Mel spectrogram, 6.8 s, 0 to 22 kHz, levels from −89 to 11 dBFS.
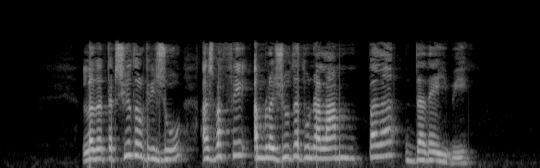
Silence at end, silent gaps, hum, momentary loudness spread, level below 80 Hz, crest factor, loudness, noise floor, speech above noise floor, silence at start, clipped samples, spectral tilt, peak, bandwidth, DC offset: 0.9 s; none; none; 8 LU; -60 dBFS; 22 dB; -25 LUFS; -76 dBFS; 51 dB; 1.05 s; under 0.1%; -3 dB/octave; -4 dBFS; 8.2 kHz; under 0.1%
